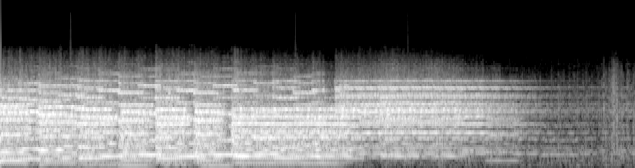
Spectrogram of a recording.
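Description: Organ music bridge between two scenes of a radio drama: a short passage of held chords that change several times, then fades away over the last two seconds.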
